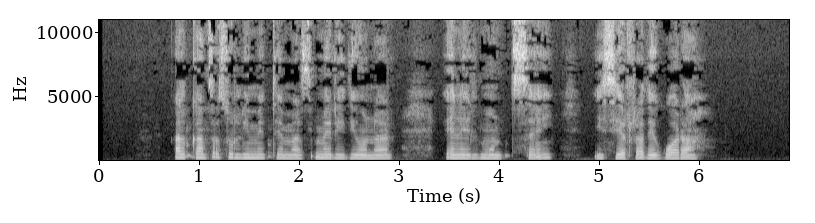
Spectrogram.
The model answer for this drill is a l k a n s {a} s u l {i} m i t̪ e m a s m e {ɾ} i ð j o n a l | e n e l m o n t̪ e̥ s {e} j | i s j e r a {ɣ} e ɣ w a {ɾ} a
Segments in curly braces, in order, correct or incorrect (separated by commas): correct, correct, correct, correct, incorrect, correct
